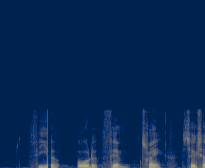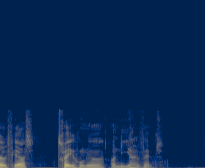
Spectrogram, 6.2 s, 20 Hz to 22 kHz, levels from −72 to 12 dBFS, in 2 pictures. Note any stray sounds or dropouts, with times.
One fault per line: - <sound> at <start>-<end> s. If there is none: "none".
- dropout at 0.7-0.8 s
